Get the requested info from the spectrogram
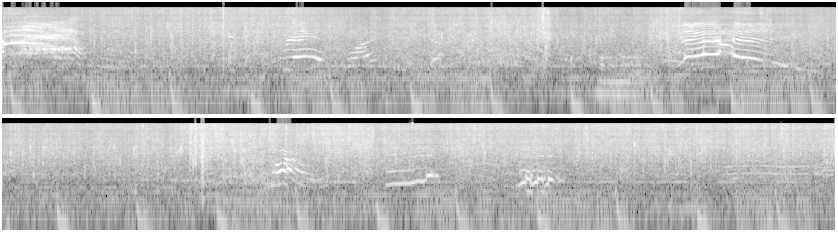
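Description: Water pouring and splashing from splash-pad play features, with children's high-pitched shouts rising over it several times and music playing throughout.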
